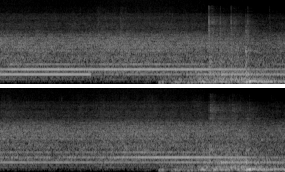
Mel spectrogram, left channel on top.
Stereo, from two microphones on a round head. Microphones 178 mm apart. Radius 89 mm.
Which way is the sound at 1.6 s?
85° left.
